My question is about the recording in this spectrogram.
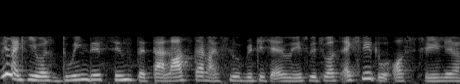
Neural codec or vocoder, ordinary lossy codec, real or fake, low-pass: codec, 16 kHz in and 24 kHz out, 1.1 kbps, FireRedTTS-2 codec; none; fake; 3.6 kHz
